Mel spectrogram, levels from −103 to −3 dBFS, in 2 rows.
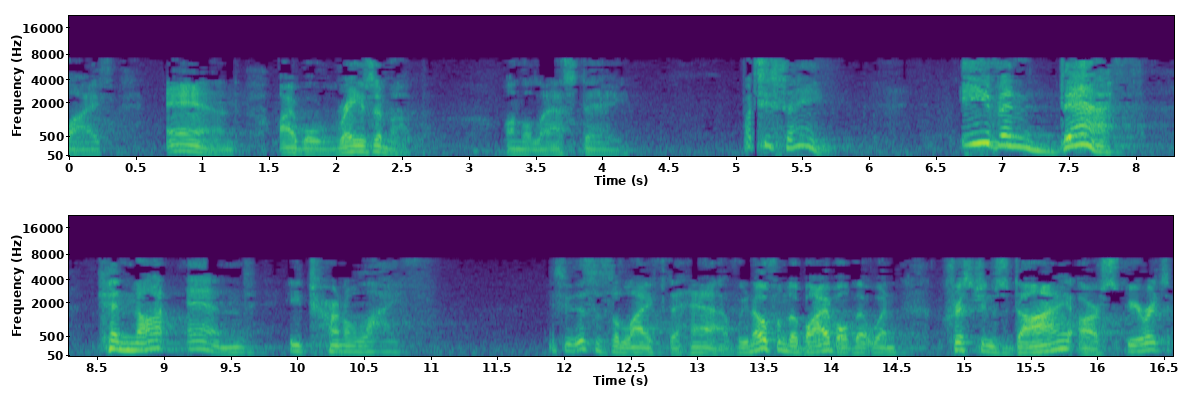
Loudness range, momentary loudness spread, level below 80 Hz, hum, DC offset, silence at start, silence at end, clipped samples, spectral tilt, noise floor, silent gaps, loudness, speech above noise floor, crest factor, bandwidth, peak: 10 LU; 18 LU; -64 dBFS; none; under 0.1%; 0 s; 0 s; under 0.1%; -3.5 dB/octave; -65 dBFS; none; -31 LUFS; 34 dB; 22 dB; 7.2 kHz; -10 dBFS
